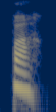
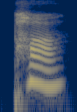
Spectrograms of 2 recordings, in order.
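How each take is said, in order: First: The p is said with no puff. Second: The p is said with a strong puff. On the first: "ito na po is pa" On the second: "Kapag po ito, pa"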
